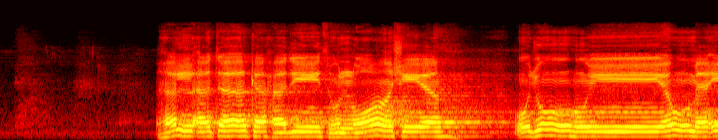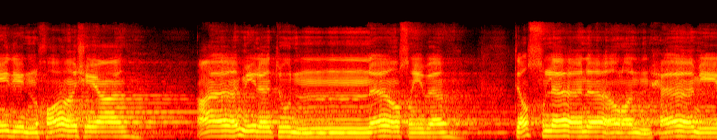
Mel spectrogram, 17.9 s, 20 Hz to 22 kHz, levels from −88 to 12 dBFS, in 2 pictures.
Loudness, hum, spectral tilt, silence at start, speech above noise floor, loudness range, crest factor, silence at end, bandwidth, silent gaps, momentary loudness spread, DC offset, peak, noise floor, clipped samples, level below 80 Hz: -12 LUFS; none; -6 dB/octave; 1.95 s; 42 dB; 2 LU; 10 dB; 0 s; 11.5 kHz; none; 12 LU; under 0.1%; -2 dBFS; -54 dBFS; under 0.1%; -54 dBFS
